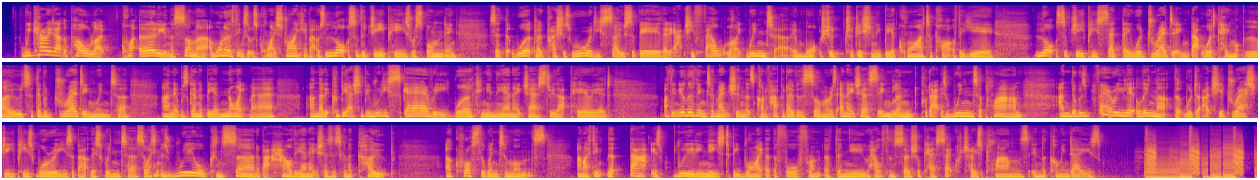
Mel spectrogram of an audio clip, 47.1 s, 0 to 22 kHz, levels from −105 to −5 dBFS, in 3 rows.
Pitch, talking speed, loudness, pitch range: 155 Hz, 225 wpm, -22 LUFS, 140-170 Hz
